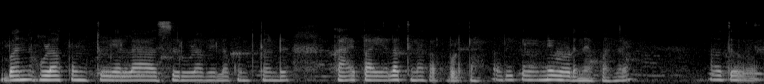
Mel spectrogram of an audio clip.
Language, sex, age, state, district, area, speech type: Kannada, female, 18-30, Karnataka, Koppal, rural, spontaneous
